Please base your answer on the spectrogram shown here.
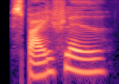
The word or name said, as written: spejlflade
